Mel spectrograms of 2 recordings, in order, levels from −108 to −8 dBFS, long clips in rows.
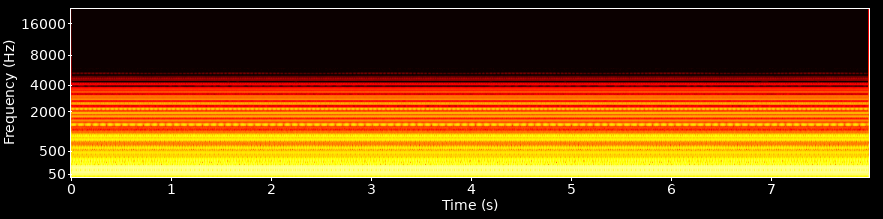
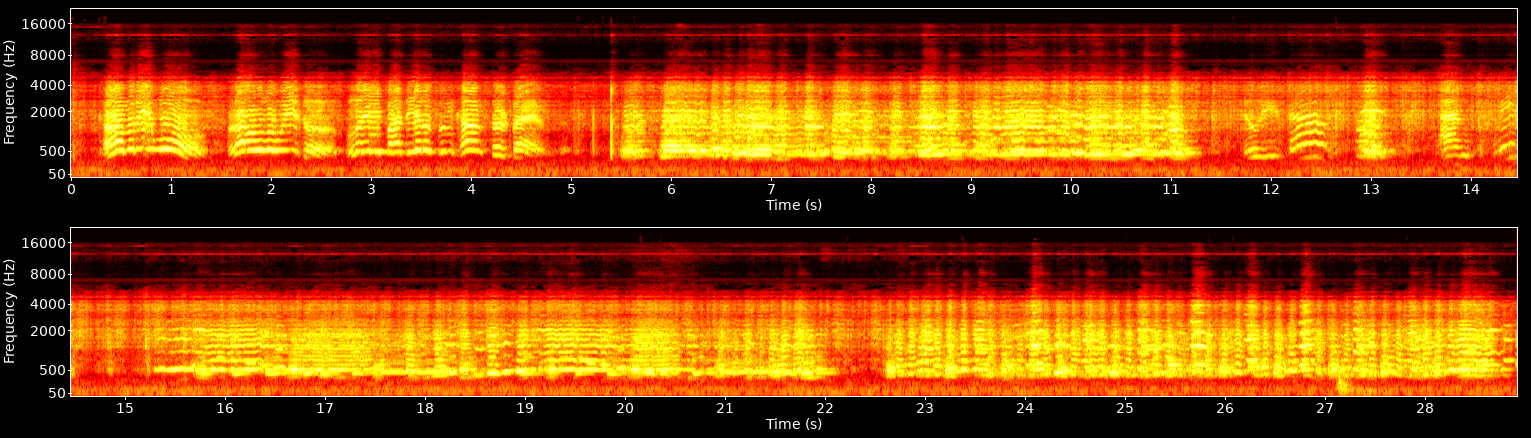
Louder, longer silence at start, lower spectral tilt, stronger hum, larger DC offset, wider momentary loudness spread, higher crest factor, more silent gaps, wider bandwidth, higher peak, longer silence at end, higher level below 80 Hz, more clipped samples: about the same, -20 LUFS vs -20 LUFS; about the same, 0 s vs 0 s; first, -8 dB/octave vs -4 dB/octave; neither; neither; second, 0 LU vs 11 LU; second, 10 dB vs 18 dB; neither; second, 4 kHz vs 13.5 kHz; second, -10 dBFS vs -2 dBFS; about the same, 0 s vs 0 s; first, -24 dBFS vs -56 dBFS; neither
